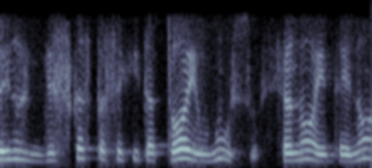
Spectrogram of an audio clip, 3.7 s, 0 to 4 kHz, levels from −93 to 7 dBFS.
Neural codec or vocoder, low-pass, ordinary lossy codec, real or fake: none; 3.6 kHz; AAC, 32 kbps; real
